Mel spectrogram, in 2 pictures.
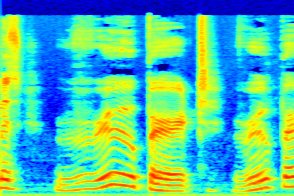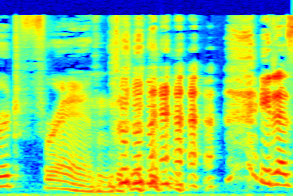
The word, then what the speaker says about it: Friend: was but yeah I it's spelled friend like f r i n d so I'm assuming it's friend that sounds like an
